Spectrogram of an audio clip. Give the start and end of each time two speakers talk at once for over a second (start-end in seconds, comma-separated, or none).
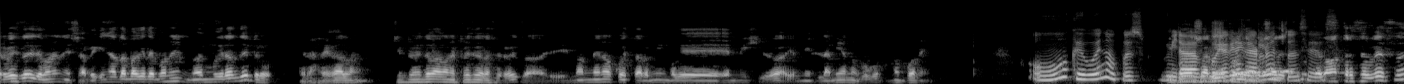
11.7-13.4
